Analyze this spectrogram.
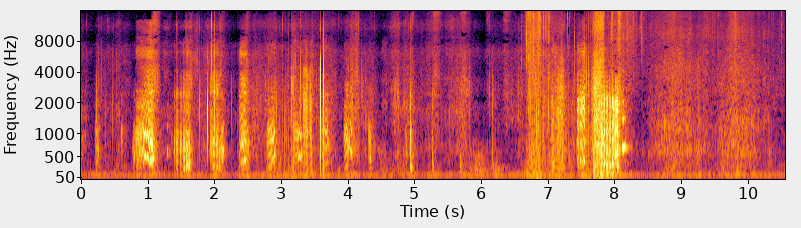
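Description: French bulldog puppies playing and scuffling, with a string of short puppy noises, and a louder scuffling rustle about seven to eight seconds in.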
